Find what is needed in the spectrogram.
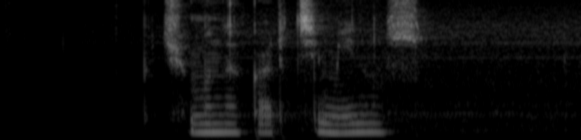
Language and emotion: Russian, neutral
